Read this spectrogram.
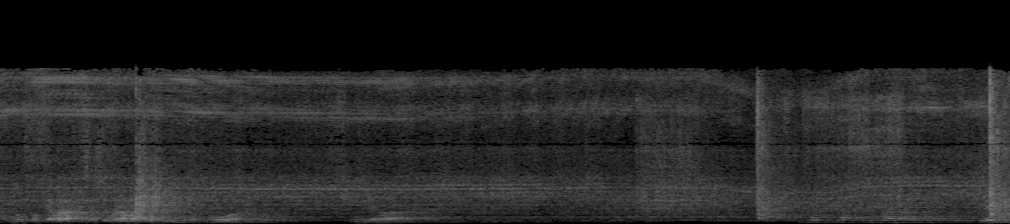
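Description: A small model plane's electric motor whines steadily in a large echoing hall.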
